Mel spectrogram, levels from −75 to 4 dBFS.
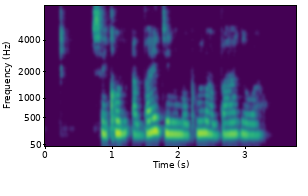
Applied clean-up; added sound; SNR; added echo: neural mask model DeepFilterNet 3.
